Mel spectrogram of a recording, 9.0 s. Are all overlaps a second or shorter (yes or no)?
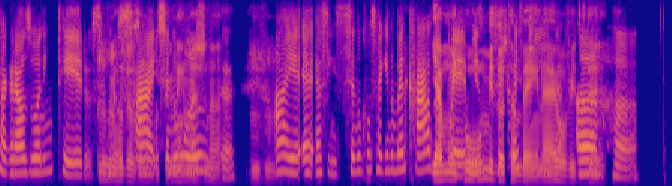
no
